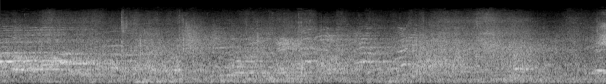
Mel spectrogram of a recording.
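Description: Ringette game noise on an ice rink: a series of thumps and clatters from sticks, skates and the ring on the ice and boards, under distant voices of players and spectators.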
